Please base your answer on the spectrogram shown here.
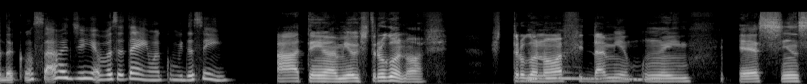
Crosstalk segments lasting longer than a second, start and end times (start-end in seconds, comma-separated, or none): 5.3-6.7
